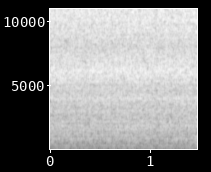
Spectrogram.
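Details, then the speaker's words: 2017 Ford F-150, 5.0L Coyote V8, cold start; tick reportedly only at 1400-1500 rpm and up; steady cold high idle around 1300-1400 rpm with even hum, no ticking or knocking; normal. "the engine is cold it'll high idle for a second we'll let that come down and then we'll show you what's going on"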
